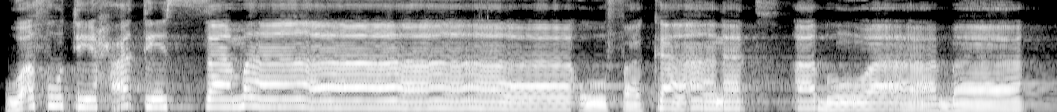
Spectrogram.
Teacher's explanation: السما مد متصل ہے اس لیے کہ حروف مدہ کے بعد حمزہ اسی کلمے میں ہے تو مد متصل ہوگا. فکا، الف مدہ، الف سے پہلے زبر اس لیے الف مدہ.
